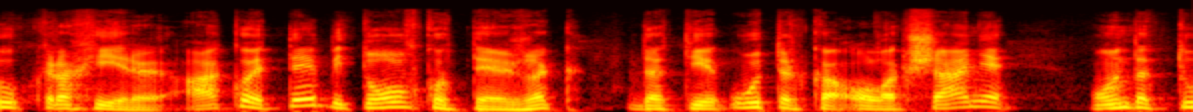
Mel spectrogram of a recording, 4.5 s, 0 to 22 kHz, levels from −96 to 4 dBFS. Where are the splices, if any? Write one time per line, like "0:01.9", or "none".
0:01.3
0:02.3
